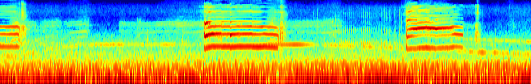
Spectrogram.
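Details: A stray cat nicknamed Hige Danshaku for its mustache-like nose markings meows in a park: a short call, then two sustained harmonic meows about two seconds apart, with a faint tone and low hum behind.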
